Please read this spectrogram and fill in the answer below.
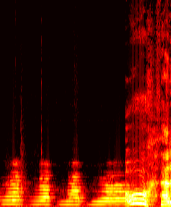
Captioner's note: horn blaring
